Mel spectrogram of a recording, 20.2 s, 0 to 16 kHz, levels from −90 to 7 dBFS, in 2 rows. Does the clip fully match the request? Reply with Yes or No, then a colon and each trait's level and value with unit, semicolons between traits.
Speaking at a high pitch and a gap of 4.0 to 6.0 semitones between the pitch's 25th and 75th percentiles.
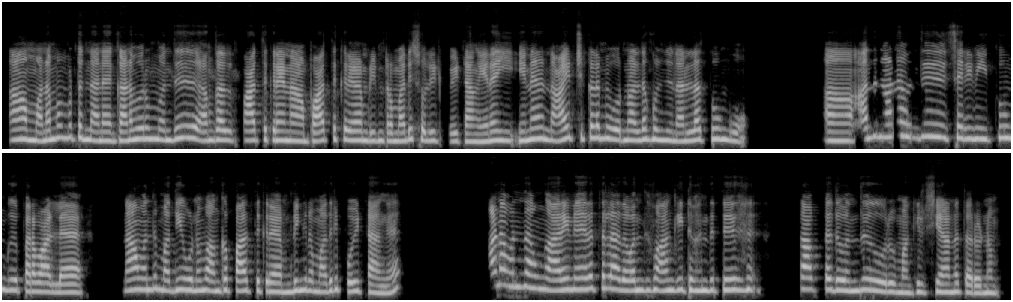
No: high, 240 Hz; average, 3.3 semitones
